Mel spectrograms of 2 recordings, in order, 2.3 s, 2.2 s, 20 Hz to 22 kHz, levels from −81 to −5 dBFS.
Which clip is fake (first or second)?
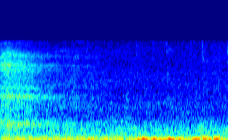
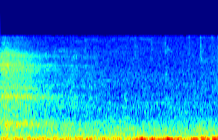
first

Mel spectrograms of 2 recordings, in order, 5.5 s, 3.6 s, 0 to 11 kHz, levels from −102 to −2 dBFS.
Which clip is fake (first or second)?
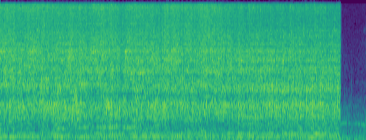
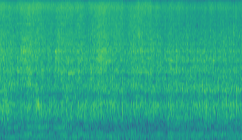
second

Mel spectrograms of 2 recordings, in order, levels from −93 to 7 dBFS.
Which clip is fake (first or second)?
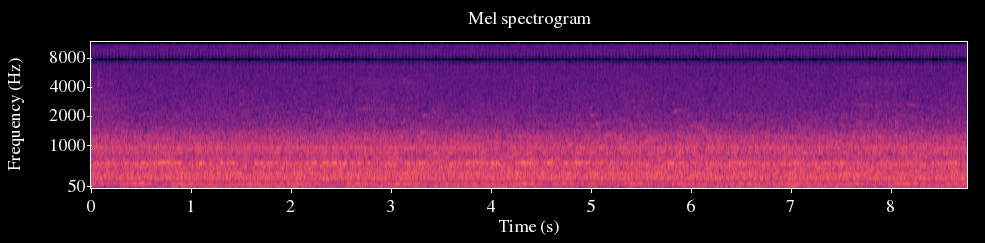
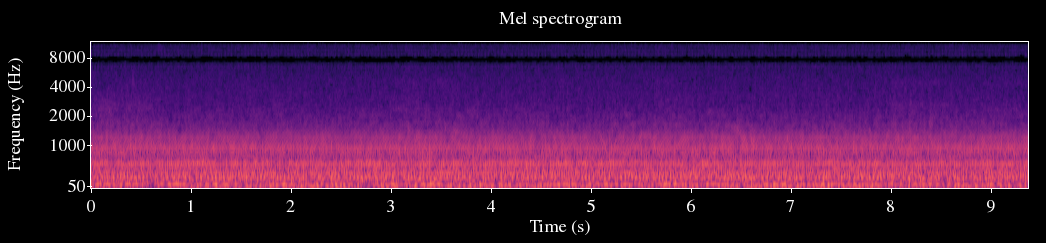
second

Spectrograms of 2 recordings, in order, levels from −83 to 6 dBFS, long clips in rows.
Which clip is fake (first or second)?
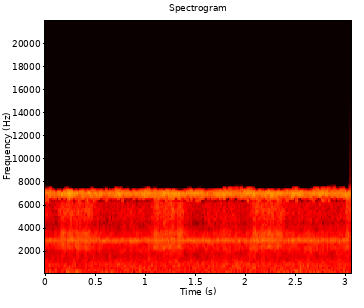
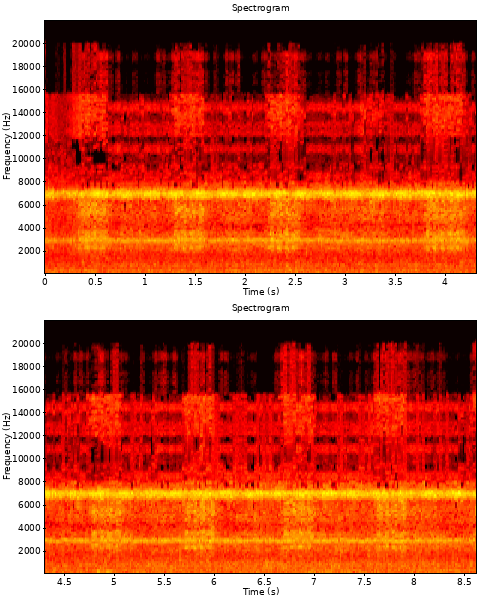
first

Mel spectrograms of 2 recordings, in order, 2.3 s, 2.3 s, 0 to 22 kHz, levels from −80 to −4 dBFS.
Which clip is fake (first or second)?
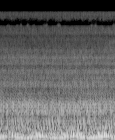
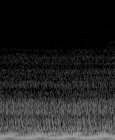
first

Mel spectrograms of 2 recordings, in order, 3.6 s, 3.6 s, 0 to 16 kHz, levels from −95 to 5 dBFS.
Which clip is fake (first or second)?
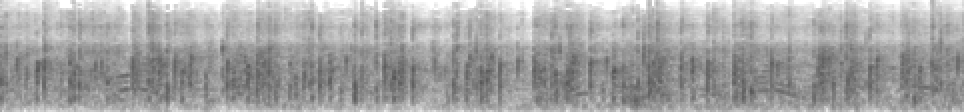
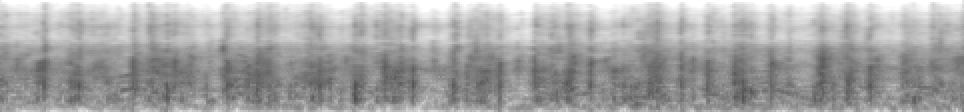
second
